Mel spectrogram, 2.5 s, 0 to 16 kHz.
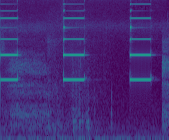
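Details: Dometic 2652 RV refrigerator: sharp high beeps about a third of a second, repeating once a second, fault alarm returns after the burner assembly and orifice were disassembled, cleaned, sanded and reinstalled; problem still not fixed.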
